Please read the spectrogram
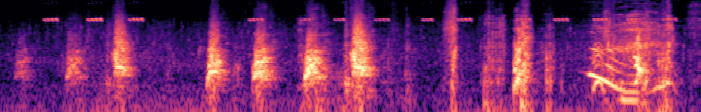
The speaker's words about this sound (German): Warum bellst du?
